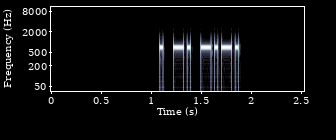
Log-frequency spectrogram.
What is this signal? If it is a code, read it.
Morse code, heard as a keyed tone, about 36 wpm, 700 Hz. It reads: ENC
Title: Top Three Letter Combinations in Words 35wpm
